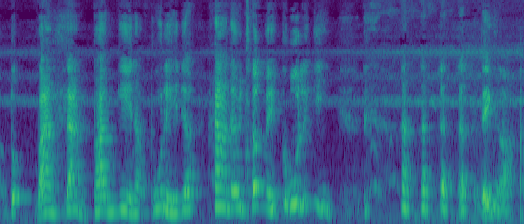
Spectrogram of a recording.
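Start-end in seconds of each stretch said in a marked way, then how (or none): 2.1-5.2 1 laughing retelling. Real, not acted. Laughing, retelling the old man.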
